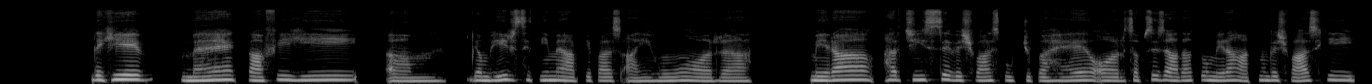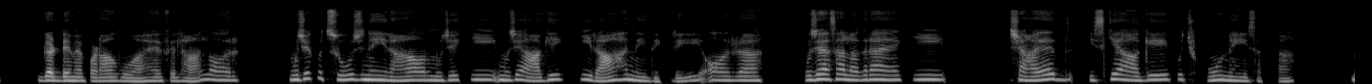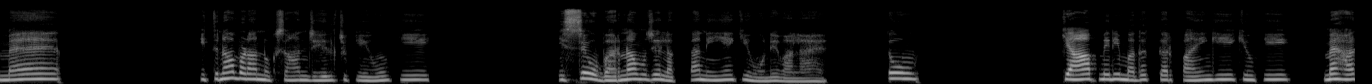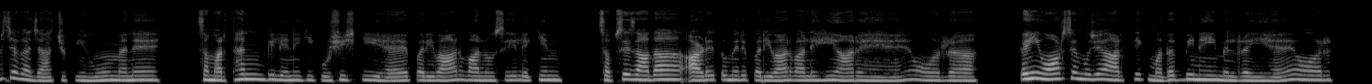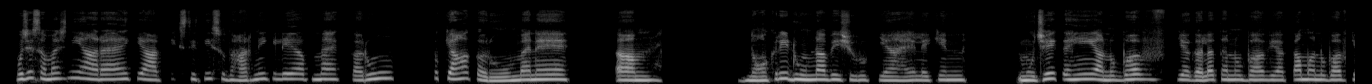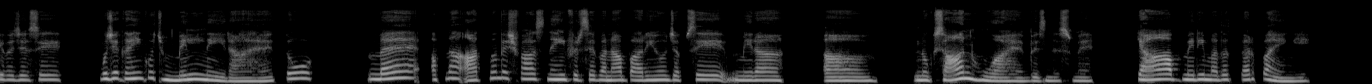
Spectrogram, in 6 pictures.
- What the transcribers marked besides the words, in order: none
- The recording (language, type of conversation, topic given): Hindi, advice, नुकसान के बाद मैं अपना आत्मविश्वास फिर से कैसे पा सकता/सकती हूँ?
